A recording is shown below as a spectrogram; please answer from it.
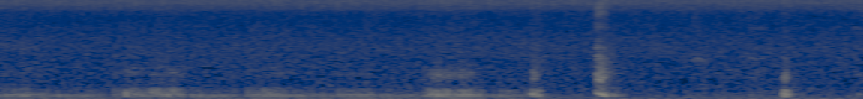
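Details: Soft pulsing purr from a cat in labour for the first three seconds, followed by a few short sharp clicks and shuffling sounds over a low hum.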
